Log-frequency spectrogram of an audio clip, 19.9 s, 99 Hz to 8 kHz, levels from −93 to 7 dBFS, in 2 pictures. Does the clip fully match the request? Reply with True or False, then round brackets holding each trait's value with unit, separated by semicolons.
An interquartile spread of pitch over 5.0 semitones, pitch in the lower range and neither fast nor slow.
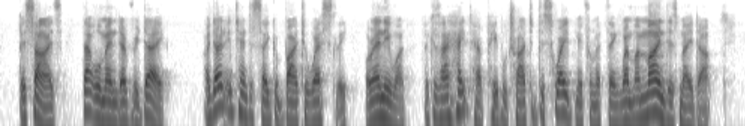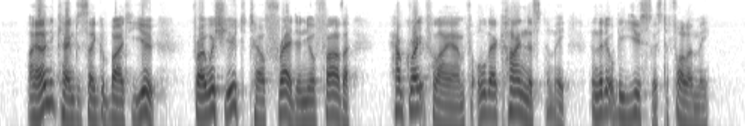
False (5.4 semitones; 130 Hz; 225 wpm)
